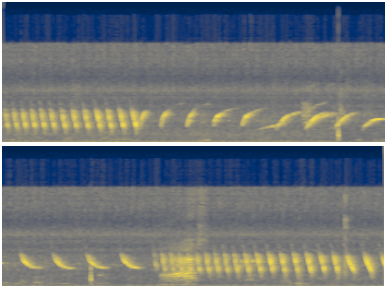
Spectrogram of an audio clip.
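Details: Singing canary with a vigorous, varied song: fast rolling trills of rapid repeated notes alternate with slower sweeping slurred whistles, then a rising burst and a renewed long rapid trill, over soft low background noise.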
